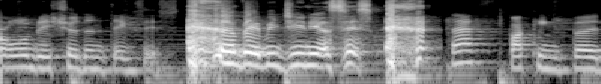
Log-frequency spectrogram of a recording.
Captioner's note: cough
